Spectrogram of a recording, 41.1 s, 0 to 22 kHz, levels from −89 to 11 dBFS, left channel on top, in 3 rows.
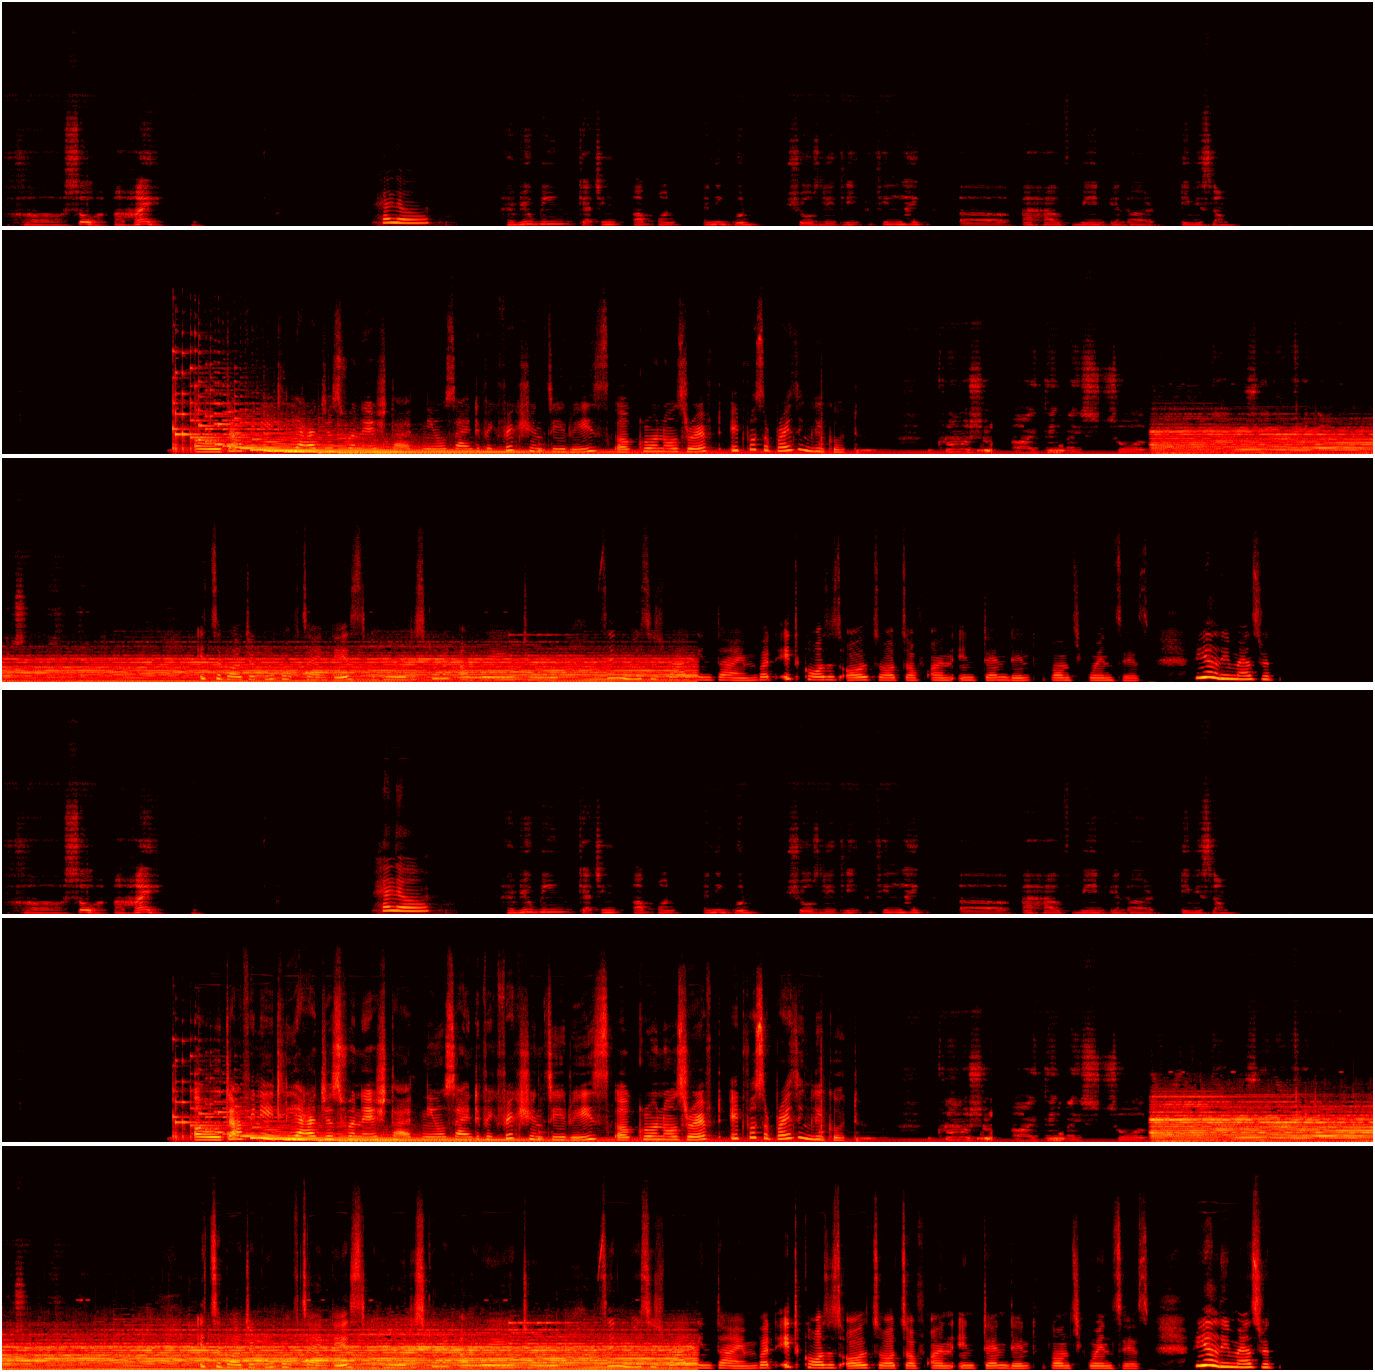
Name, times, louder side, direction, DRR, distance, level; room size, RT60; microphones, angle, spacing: voice 1, 0.0-1.6 5.0-7.6 7.9-9.2 9.6-11.5 11.8-12.3 22.7-28.5, equal, 5° right, 4.9 m, -51 dB
voice 2, 3.8-4.3 15.4-22.4 23.5-23.6 24.2-24.3 29.0-40.2, right 4 dB, 70° right, 0.9 m, -33 dB
sound 1, 15.4-22.1, left 2 dB, 15° left, 0.4 m, -32 dB
sound 2, 25.2-34.4, right 8 dB, 85° right, 0.4 m, -30 dB
head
